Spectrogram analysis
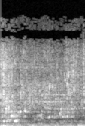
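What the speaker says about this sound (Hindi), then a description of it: "पानी डाल देना है" Water pours from a vessel into a pan set on a stove flame while cooking harissa, a soft, steady splashing rush at low level with no talking.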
